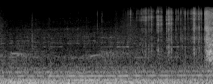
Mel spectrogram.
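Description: Steady outdoor background hum, with a brief scraping, crackling rustle near the end as hands handle the GPS unit on the back of the RC truck.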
